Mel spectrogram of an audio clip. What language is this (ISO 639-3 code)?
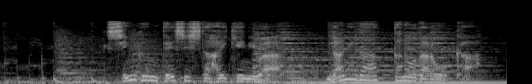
jpn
